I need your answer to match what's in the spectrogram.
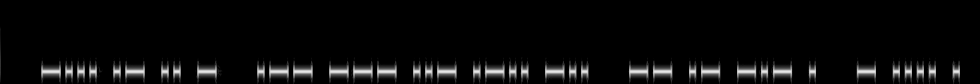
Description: Morse code, heard as a keyed tone, about 20 wpm, 600 Hz. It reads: BAIT WOULD MAKE THE
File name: the old man and the sea / the old man and the sea part 1 20wpm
